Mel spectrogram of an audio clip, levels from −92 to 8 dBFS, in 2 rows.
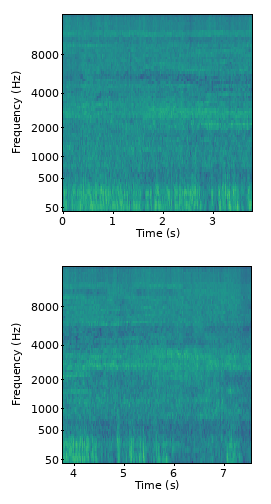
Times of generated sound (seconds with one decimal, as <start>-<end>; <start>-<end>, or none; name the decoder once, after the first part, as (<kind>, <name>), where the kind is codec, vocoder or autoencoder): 1.0-1.6 (codec, SNAC); 5.7-7.5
